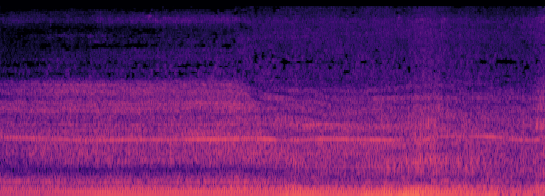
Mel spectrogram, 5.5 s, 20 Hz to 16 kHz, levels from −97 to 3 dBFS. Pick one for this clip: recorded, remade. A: recorded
